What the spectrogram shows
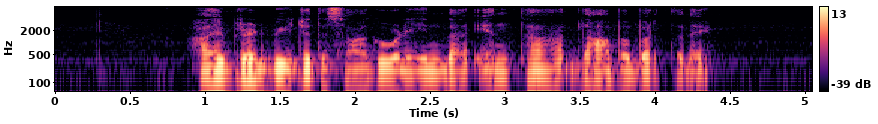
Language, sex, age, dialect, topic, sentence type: Kannada, male, 18-24, Coastal/Dakshin, agriculture, question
